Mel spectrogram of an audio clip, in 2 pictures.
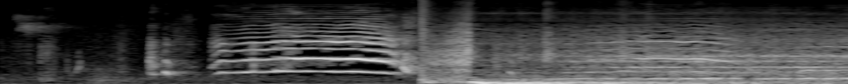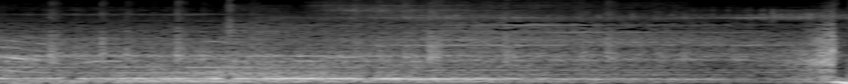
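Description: A baby gives one long cry, then background music with a deep bass sets in about three seconds in.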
